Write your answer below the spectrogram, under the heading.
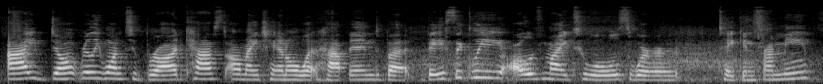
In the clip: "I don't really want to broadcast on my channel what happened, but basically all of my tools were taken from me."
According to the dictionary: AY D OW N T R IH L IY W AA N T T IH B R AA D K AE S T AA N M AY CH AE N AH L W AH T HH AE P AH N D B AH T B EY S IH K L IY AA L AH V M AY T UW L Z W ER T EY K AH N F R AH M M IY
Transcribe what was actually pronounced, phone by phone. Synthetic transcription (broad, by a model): AY D OW N T R IH L IY W AA N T T IH B R AA D K AE S T N M AY CH AE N L W AH T HH AE P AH N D B AH T B EY S IH K L IY AA L AH V M AY T UW L Z W ER T EY K AH N F R AH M M IY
